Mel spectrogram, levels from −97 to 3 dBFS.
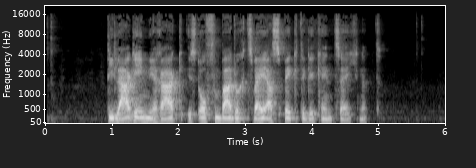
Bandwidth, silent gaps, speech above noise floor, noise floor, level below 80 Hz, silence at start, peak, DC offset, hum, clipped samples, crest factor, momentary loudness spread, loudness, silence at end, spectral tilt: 16.5 kHz; none; 49 dB; -68 dBFS; -52 dBFS; 0.95 s; -2 dBFS; under 0.1%; none; under 0.1%; 20 dB; 12 LU; -20 LUFS; 1 s; -5 dB/octave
